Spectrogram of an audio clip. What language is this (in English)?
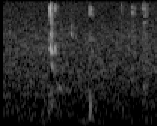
Chinese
